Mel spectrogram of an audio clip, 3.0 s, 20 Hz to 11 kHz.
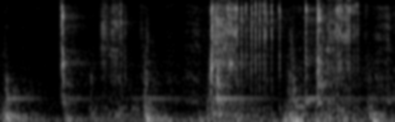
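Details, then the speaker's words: XL80s with the head pulled, engine turned by hand: light sharp metallic clicks in uneven bursts from the bottom end, behind a part that still spins with it. Owner thinks it may not be a key, source not yet found. "Whatever's clicking is clicking behind this guy, but he's still spinning with it. So, it might not be a key in here."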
